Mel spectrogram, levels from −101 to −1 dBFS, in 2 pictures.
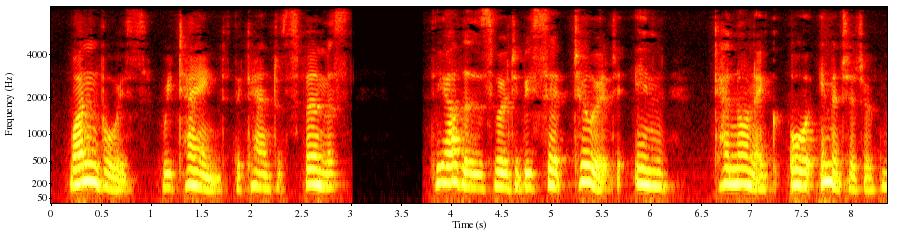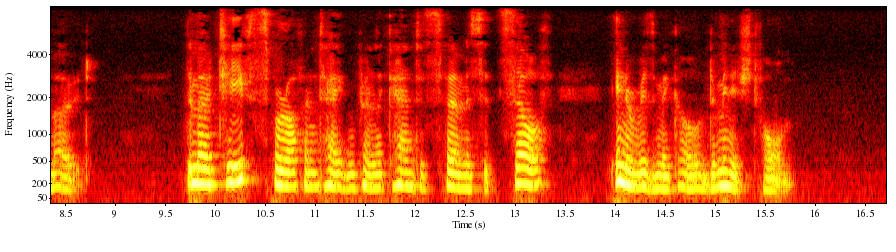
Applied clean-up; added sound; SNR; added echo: none; none; none; none.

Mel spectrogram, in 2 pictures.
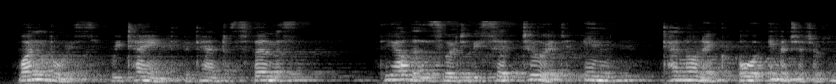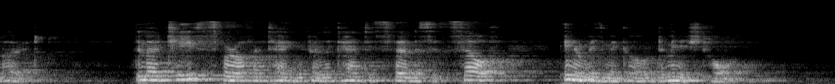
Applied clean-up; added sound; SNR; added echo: none; none; none; reverberation time 2.6 s.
